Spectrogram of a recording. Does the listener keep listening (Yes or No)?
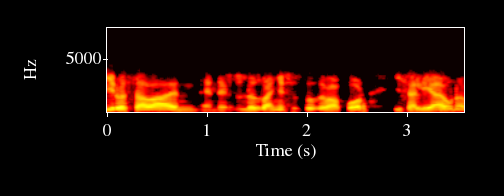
Yes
